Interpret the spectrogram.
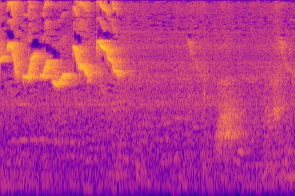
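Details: White-eye beginning to deliver its song material: a burst of rapid, high, thin twittering notes lasting about a second, then a quieter stretch with a few softer, lower chirps over faint background noise.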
